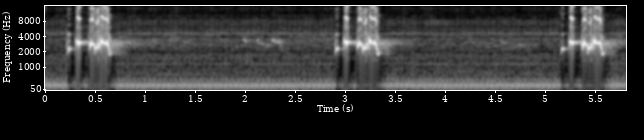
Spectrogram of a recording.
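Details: Sooty-headed bulbul calling to challenge rivals and use as a lure: three short liquid, bubbly phrases spaced roughly two and a half seconds apart, with a steady low droning hum throughout.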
